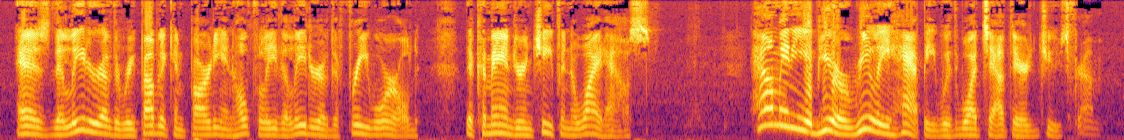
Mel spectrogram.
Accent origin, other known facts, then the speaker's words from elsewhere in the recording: Texas, United States; my home state of Texas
